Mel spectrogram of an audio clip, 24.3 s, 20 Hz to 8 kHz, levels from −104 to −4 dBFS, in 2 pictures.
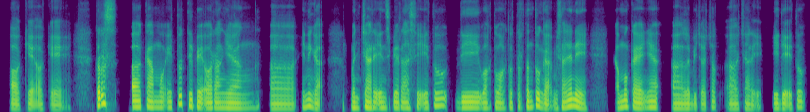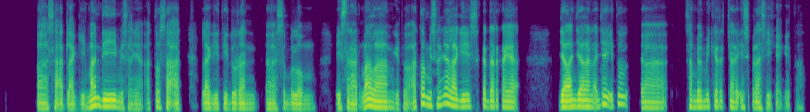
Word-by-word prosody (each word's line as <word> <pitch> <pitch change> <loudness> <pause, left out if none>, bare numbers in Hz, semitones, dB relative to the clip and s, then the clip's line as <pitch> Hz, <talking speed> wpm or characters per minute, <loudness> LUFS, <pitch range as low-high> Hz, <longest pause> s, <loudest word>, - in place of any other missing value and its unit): Oke 85 -2 -1
oke. 75 -3 -5 0.4
Terus, - - +4 0.2
eee, 115 0 +7
kamu 105 -2 +1
itu 105 - -1
tipe 120 -5 +2
orang 100 +1 +2
yang, 95 -1 +2 0.4
eee, 85 0 -1 0.2
ini 120 +1 +1
nggak, - - -2 0.4
mencari 105 0 +2
inspirasi 100 -1 -1
itu, 135 +8 -1
di 105 0 +2
waktu-waktu 100 -1 -2
tertentu, 110 +3 +1
nggak? 90 -1 0
Misalnya 105 +7 +2
nih, 105 -7 +5 0.4
kamu 110 +5 0
kayaknya, 105 +1 +2 0.3
eee, 90 0 0
lebih 90 0 -3
cocok, 105 +6 -6
eee, 85 0 -3
cari 85 -3 -4 0.3
ide 90 0 0
itu, 110 -1 -3 0.6
eee, 90 -1 0
saat 85 -2 -2
lagi 80 0 -2
mandi 125 - +5
misalnya, 85 -6 -5
atau - - -5
saat - - 0 0.3
lagi 90 -1 +1
tiduran, 90 -2 -1 0.2
eee, 85 -1 -2
sebelum 85 -1 -3 0.3
istirahat 90 -2 -1
malam, 110 -3 +5
gitu? 90 0 -5
Atau 115 +12 +2
misalnya, 145 +4 +1
lagi 120 -3 +4
sekedar 120 -3 -1
kayak, 110 -2 +2 0.7
jalan-jalan 120 +1 +6
aja, 145 +9 +1
itu, 165 -2 -1 0.2
eee, 105 -1 -1 0.3
sambil 115 -1 0
mikir 120 0 -1
cari 110 0 -1
inspirasi, 100 -7 -3
kayak - - -8
gitu? - - -19
100 Hz, 145 wpm, -23 LUFS, 90-115 Hz, 0.7 s, eee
